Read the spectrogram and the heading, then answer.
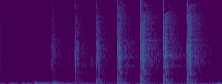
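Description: A quick run of about seven evenly spaced knocks, sharp and fairly loud, rapping over a low rumbling background, with no voices.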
